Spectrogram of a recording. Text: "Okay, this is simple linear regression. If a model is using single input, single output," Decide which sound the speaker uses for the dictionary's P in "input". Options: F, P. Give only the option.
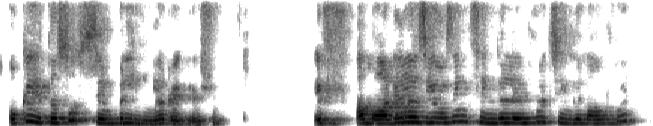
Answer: F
